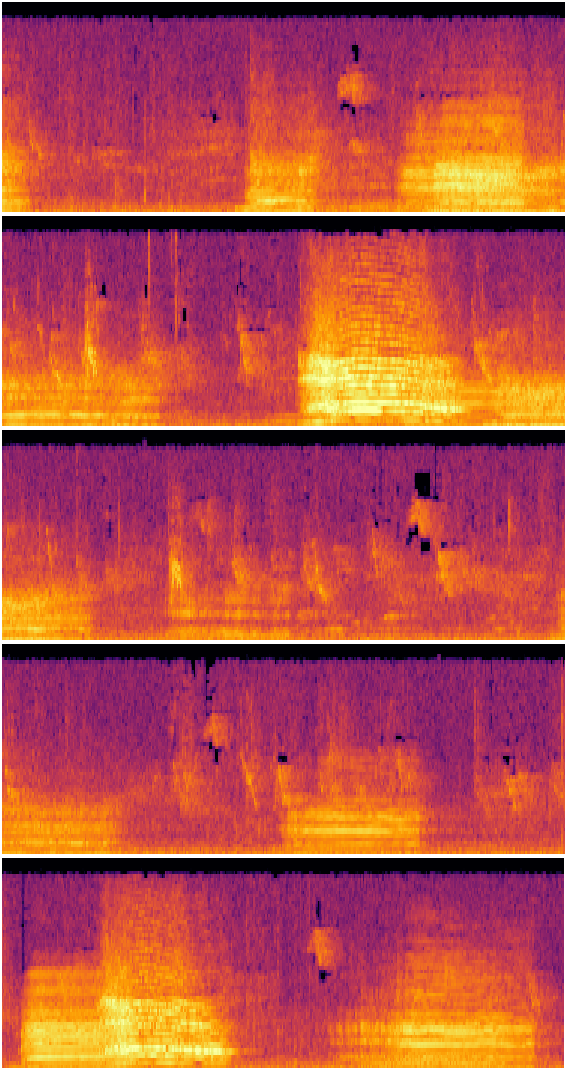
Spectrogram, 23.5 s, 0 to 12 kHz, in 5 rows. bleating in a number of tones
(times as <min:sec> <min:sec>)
0:02.0 0:06.0, 0:07.0 0:10.2, 0:14.0 0:15.1, 0:16.4 0:17.6, 0:18.9 0:20.8, 0:21.6 0:23.3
